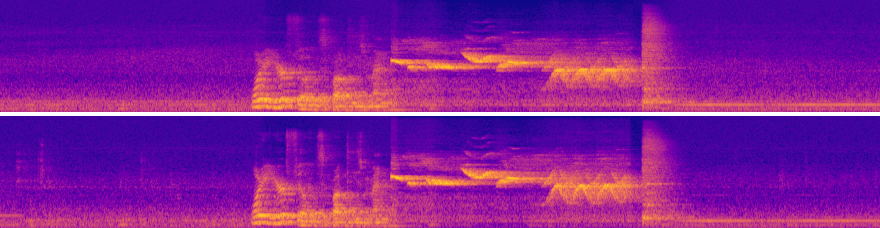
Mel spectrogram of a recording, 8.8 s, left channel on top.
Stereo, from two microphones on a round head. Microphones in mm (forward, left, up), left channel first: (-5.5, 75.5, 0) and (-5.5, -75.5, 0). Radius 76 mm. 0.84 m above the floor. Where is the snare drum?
5° left (ahead or behind), 4.5 m.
